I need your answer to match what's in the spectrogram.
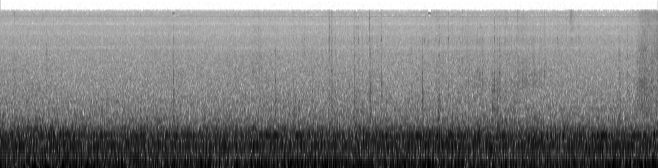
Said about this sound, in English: I hear the wind.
